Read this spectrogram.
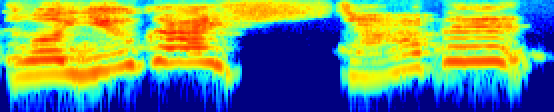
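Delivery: high, drawn-out plea to quit; real exasperated telling-off; exasperated scolding. Real, not acted. Telling off others at home mid-call.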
